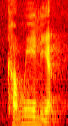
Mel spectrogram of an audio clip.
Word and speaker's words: chameleon: Here you have to give the stress on CH. Chameleon. This is how this is actually the syllable. There are 3 syllables, chameleon, chameleon. Okay, the 3 syllables are there, chameleon.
